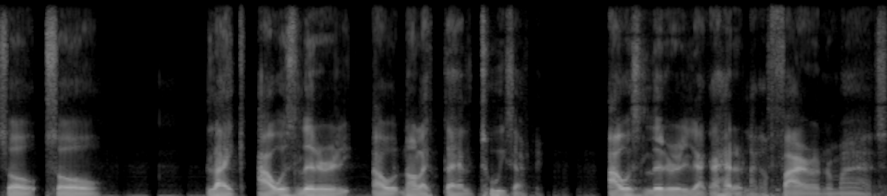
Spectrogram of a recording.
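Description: Using a normal speaking voice, a man with an American accent talks at a fairly quick pace, his fairly low pitch held in fairly even intonation. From Inland Empire, Southern California; Southern California. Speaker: rapper; podcast host or guest. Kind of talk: casual chat. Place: home room. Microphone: studio mic.

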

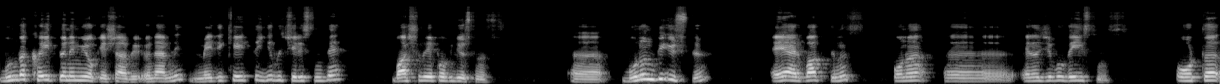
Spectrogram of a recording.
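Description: A man's high-pitched voice at a moderate pace, with ordinary pitch variation, long, frequent pauses, and a quiet background. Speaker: guest. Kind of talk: interview answer. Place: office. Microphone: video call.

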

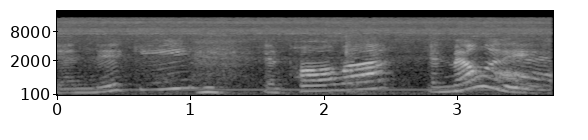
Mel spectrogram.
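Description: A woman speaks in a high voice at a very slow pace. Noticeable background noise is present. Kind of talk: casual family chat. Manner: weak, frail elderly patient voice. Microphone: camera far.

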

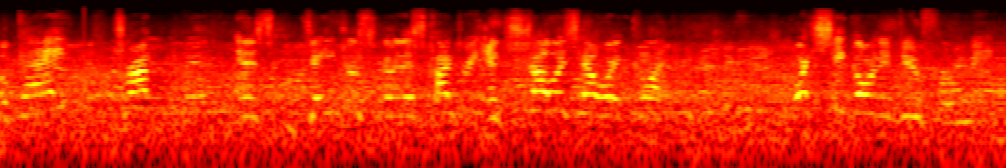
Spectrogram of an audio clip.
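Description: Loud background noise fills the clip. A woman speaks over it at a fairly slow pace. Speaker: convention delegate. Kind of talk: impassioned interview answer. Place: hall. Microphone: phone near.

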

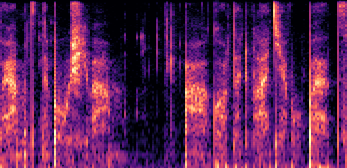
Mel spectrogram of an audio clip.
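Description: The voice is a whisper. It moves at a fairly slow pace. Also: woman. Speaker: ASMR creator. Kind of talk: soft-spoken show-and-tell chat. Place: home room. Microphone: studio mic.

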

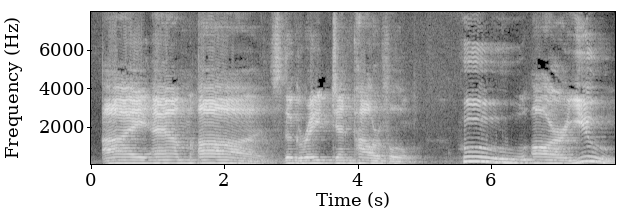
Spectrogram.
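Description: With a slight echo, a man uses a put-on character voice, fairly high in pitch and very slow. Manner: bellowing, imposing.

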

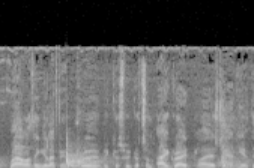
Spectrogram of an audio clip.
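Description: Talking at a very fast pace with fairly even intonation, a man at medium pitch is heard over noticeable background noise. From Australia. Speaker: hotel owner. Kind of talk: interview answer in infomercial. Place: bar. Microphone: lapel.

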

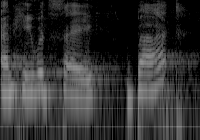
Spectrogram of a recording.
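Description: Over light background noise, a woman speaks in a fairly high, somewhat breathy voice with ordinary pitch variation. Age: 60s. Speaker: guide dog user; guest. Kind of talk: speech. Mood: warm, reflective. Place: hall.

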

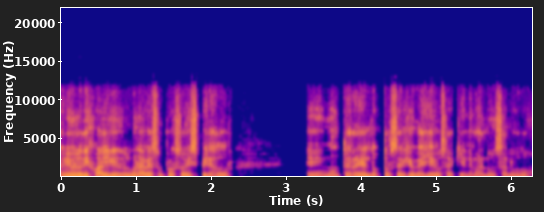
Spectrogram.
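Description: This man has a dark, mellow tone and fairly even intonation. He talks at a fairly quick pace against a quiet background. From Mexico. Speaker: university professor. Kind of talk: casual video blog monologue. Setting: home office. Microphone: webcam.

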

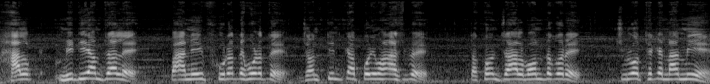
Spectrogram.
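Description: Against noticeable background noise, a man speaks in an extremely high pitch with monotone, flat intonation. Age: 60s. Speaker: health tips vlogger. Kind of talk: tutorial.

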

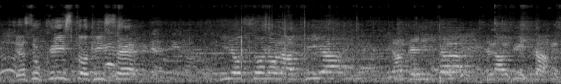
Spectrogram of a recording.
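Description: Amid clear crowd noise and clear background noise, a man with an extremely high pitch talks at a fairly slow pace with fairly even intonation.

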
